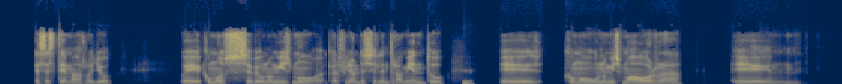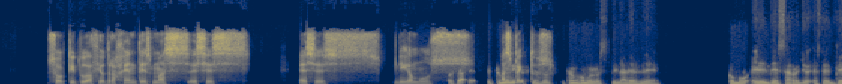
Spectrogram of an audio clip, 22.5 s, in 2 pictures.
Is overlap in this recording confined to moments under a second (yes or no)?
no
